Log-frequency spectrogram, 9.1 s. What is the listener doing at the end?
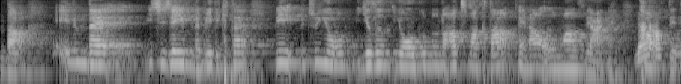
taking over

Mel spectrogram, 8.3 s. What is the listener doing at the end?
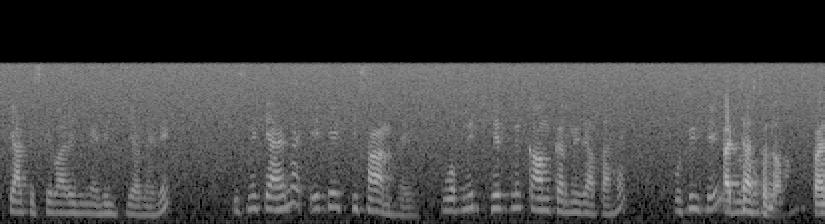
taking over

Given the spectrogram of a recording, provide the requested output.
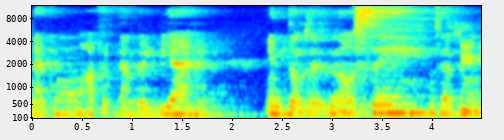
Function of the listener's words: taking over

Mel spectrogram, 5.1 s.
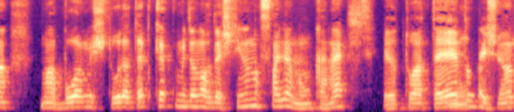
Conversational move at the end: listening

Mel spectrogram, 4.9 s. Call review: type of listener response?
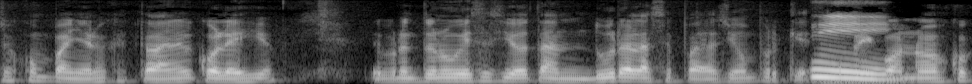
listening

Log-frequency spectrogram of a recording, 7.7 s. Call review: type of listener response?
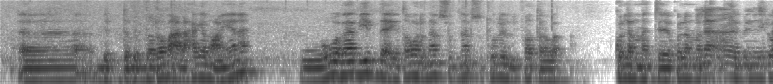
taking over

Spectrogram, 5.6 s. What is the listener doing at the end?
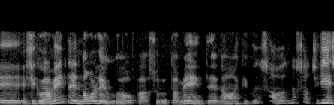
taking over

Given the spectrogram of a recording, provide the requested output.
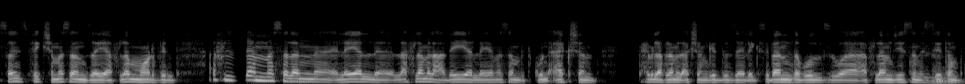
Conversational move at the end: listening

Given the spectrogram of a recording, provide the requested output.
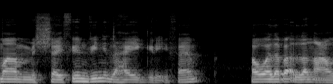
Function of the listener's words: listening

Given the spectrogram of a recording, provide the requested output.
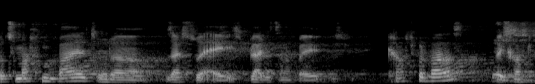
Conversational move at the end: taking over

